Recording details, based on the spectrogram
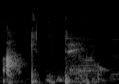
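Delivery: hushed, smooth, breathy whisper, close in the ear. Retelling how a wrestler whispered in the ear during a match: imitating someone whispering. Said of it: "he whispers it in my ear".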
